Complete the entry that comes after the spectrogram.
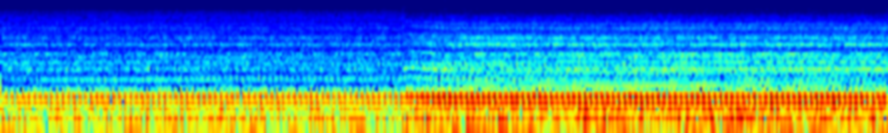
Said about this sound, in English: God, those engine sounds are so much better.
